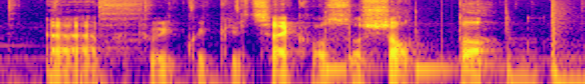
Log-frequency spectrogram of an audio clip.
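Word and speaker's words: ショット: But we quickly check also shotto. It's accented on the first syllable. Shotto.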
